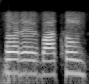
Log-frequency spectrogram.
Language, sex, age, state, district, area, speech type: Dogri, male, 30-45, Jammu and Kashmir, Udhampur, rural, conversation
